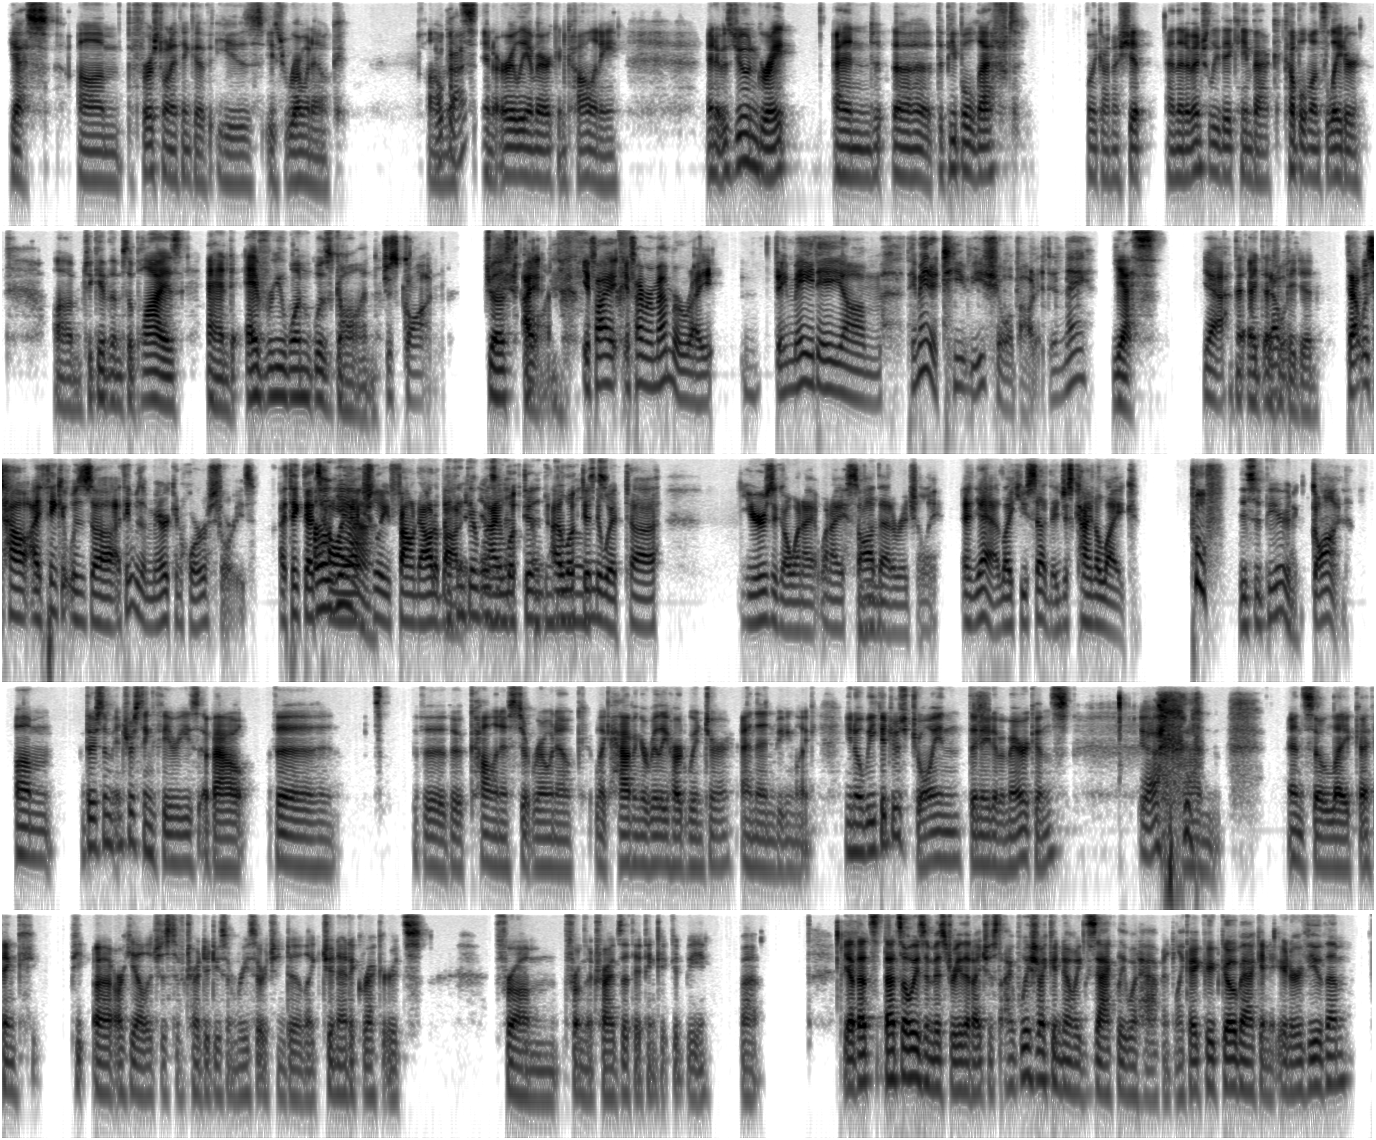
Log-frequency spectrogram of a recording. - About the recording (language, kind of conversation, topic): English, unstructured, Which historical mystery would you most like to solve?
- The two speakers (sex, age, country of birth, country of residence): male, 20-24, United States, United States; male, 30-34, United States, United States
- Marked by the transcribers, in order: tapping; other background noise; chuckle; "American Horror Story" said as "American Horror Stories"; tsk; laughing while speaking: "Yeah"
